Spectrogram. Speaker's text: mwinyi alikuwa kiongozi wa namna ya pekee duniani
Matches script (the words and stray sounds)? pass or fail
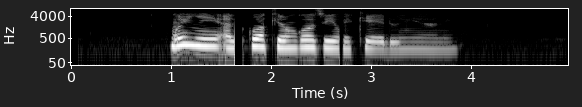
fail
